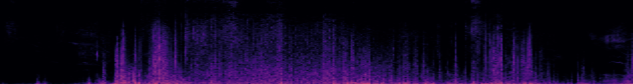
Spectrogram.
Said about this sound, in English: The wind's not pushing against me.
